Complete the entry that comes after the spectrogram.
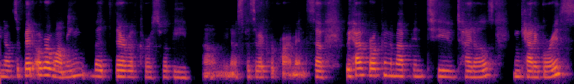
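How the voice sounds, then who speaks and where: A woman talks at a very fast pace with a medium pitch and fairly even intonation. Her voice is somewhat breathy, with a dark, mellow tone. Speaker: academic advisor. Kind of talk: orientation presentation. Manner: hesitant, many fillers.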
